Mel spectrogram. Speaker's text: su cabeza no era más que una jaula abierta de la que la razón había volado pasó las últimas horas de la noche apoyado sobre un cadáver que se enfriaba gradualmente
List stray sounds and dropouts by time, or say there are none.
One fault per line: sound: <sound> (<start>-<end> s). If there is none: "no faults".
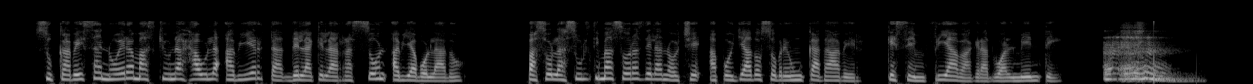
sound: throat clearing (11.0-12.1 s)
